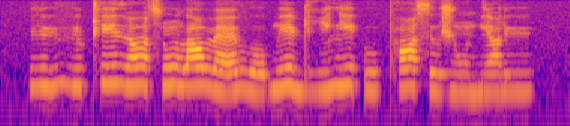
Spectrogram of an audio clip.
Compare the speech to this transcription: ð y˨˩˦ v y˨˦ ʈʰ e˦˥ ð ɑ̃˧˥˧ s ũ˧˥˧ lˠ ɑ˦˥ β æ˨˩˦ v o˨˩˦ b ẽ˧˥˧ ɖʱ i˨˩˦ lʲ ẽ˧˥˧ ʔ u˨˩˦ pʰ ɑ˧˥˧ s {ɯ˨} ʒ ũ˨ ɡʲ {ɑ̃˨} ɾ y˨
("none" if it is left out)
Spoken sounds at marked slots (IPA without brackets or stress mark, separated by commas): ɯ˨, ɑ̃˨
